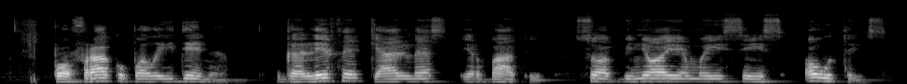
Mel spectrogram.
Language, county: Lithuanian, Kaunas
